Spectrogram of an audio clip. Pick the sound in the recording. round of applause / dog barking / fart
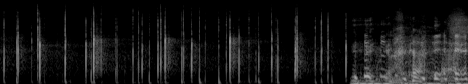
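round of applause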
